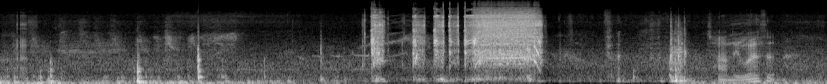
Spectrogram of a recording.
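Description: A power drill runs in one steady burst of about a second while a Crafter/Sprinter van roof rack is fitted, with shorter mechanical clicks and whirs around it and voices talking quietly nearby.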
